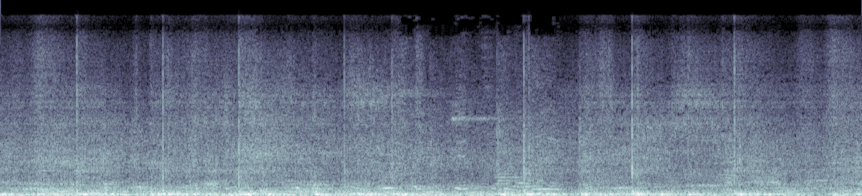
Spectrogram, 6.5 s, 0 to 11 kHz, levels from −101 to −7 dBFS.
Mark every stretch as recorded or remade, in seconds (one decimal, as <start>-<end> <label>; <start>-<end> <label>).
0.0-3.0 remade; 3.0-4.2 recorded; 4.2-6.5 remade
